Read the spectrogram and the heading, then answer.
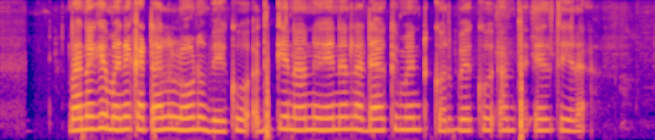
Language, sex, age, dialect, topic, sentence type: Kannada, male, 25-30, Coastal/Dakshin, banking, question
